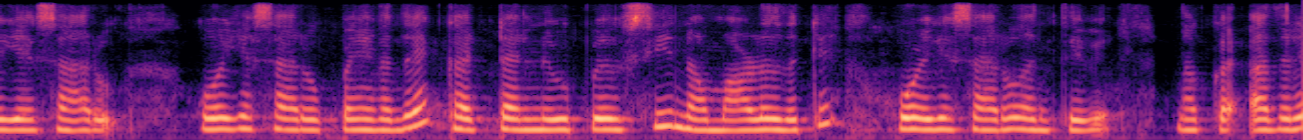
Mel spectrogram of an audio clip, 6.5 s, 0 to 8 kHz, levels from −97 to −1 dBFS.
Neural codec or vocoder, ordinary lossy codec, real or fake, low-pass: codec, 16 kHz, 4.8 kbps, FACodec; none; fake; 7.2 kHz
